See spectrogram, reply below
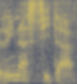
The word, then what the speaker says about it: Rinascita: Wprawdzie egzemplarze Unity i Rinascita, pisze się jak się wymawia, Rinascita, docierały do Polski bez przeszkód, przecinek, ale ilość ludzi czytających po włosku była bardzo ograniczona.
